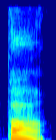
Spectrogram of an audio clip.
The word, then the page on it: 大: dà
